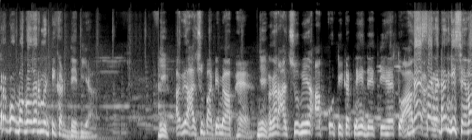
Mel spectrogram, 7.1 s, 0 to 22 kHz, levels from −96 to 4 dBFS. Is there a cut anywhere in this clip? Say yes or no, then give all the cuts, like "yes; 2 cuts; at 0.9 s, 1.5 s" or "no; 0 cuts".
yes; 1 cut; at 2.3 s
